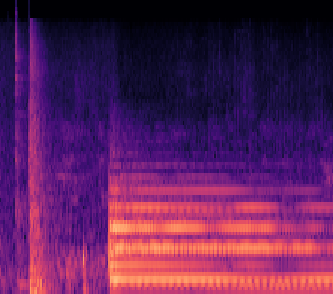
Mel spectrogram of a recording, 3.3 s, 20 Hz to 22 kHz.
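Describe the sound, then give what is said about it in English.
The largest bell in the tower of Holy Trinity church, weighing almost 3 tons and almost two centuries old, strikes once after a few faint knocks and rustles, then rings out loud with a deep, sustained hum of layered tones that slowly fades. “sounding the largest of the bells, which weighs almost 3 tons. When it rings, I can feel the vibrations in my bones.”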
